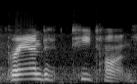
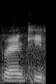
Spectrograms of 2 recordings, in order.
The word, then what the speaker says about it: Grand Tetons: grant what the hell it's grand tetons not granted it's grand tetons all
